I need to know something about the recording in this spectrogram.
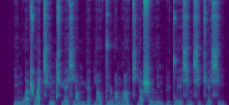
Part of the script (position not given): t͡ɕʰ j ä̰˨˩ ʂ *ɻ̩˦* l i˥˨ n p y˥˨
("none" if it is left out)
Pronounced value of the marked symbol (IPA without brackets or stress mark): ɻ̩˥˨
